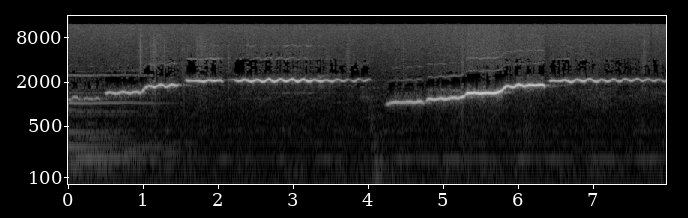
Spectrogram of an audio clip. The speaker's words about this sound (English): I can still hear him sometimes. I can still hear him whistling that tune. It's only in my mind, I know.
